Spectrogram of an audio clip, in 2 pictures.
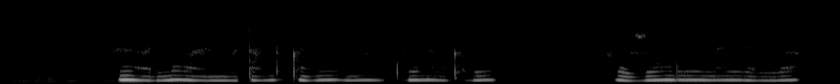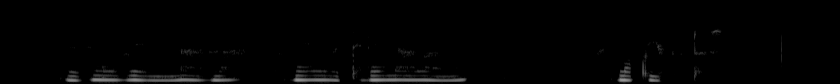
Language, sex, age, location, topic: Kinyarwanda, female, 18-24, Kigali, health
